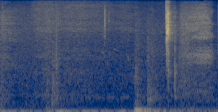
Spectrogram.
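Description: Handling noise and footsteps of someone walking with a handheld camera. A low rumble runs throughout, with a heavy low thump just past halfway and a sharp click right after it.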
